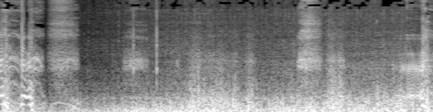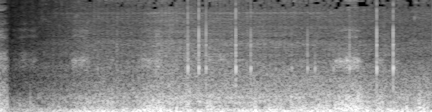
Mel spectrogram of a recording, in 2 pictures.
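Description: Motorcycle being ridden, its engine and road noise running steadily under heavy wind rumble on the microphone. The level dips briefly about four and a half seconds in.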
